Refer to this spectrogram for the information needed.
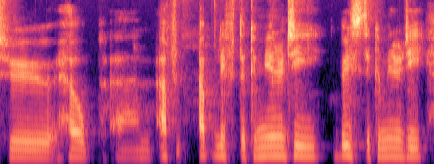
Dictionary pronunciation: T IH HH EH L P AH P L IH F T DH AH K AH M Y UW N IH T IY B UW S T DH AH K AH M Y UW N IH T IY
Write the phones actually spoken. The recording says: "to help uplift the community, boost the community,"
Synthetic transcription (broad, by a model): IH HH EH L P AH P L IH F T DH AH K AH M Y UW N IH T IY B UW S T DH AH K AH M Y UW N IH T IY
